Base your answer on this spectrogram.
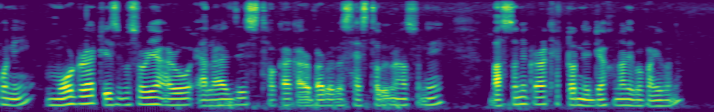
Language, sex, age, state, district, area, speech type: Assamese, male, 18-30, Assam, Dhemaji, urban, read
